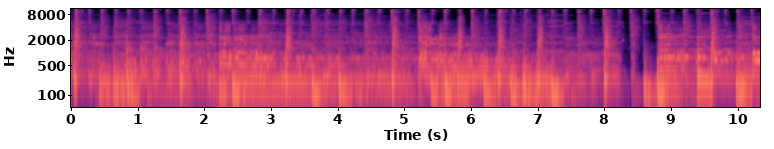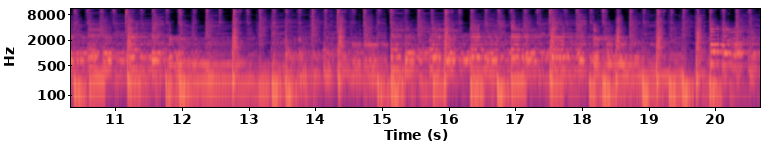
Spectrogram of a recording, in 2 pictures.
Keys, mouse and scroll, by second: 2.0 space, 3.1 click, 3.9 F3, 4.1 F2, 4.4-8.3 drag, 8.3-11.8 shift+drag, 11.8-19.3 shift+drag, 19.3 space.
